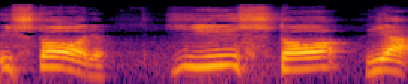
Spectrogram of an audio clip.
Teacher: Esse izinho é mais fraco, a gente chama de semivogal, e o A é a vogal. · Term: ditongo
